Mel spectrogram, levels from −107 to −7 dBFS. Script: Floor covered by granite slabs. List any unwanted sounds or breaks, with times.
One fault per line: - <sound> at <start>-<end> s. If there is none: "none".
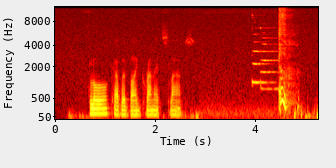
- cough at 3.9-5.0 s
